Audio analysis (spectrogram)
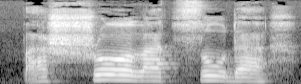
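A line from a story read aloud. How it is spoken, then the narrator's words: Menacing command. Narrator (Russian): грозно велел он лейтенанту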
